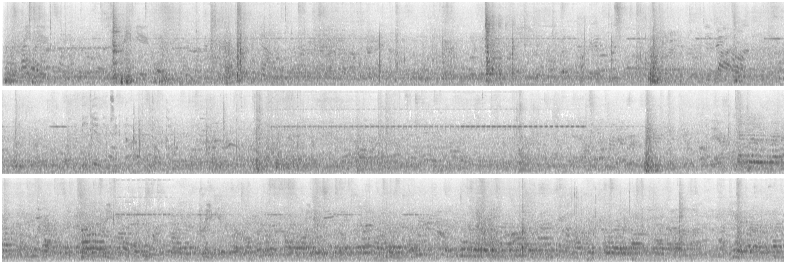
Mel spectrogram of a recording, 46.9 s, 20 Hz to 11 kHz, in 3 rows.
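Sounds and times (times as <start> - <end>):
airport security ambience: 0.0 - 46.9.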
